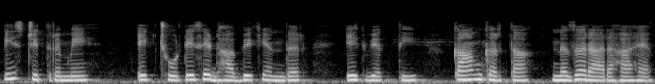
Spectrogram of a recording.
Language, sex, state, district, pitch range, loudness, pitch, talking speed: Hindi, female, Chandigarh, Chandigarh, 190-210 Hz, -14 LUFS, 195 Hz, 155 wpm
